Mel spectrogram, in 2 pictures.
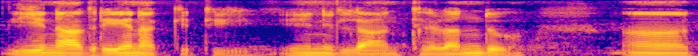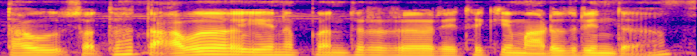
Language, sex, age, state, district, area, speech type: Kannada, male, 30-45, Karnataka, Dharwad, rural, spontaneous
